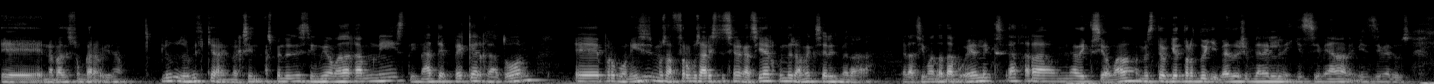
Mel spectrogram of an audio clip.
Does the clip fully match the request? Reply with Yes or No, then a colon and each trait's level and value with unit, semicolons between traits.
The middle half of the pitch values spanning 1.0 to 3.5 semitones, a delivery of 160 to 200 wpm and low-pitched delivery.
No: average, 3.0 semitones; fast, 220 wpm; low, 130 Hz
